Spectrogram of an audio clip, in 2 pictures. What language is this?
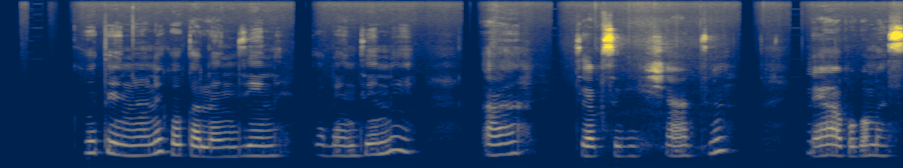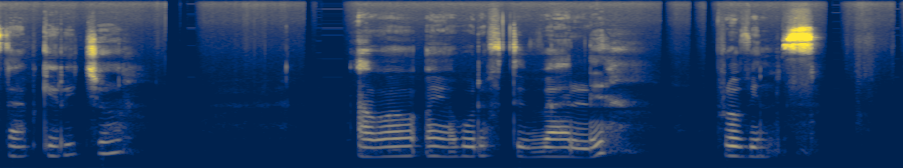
Kalenjin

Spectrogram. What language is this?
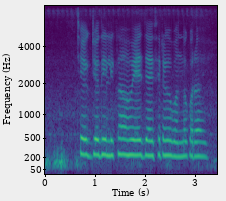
Bangla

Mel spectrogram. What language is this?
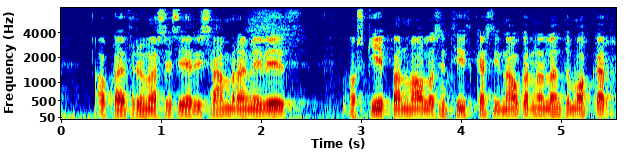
Icelandic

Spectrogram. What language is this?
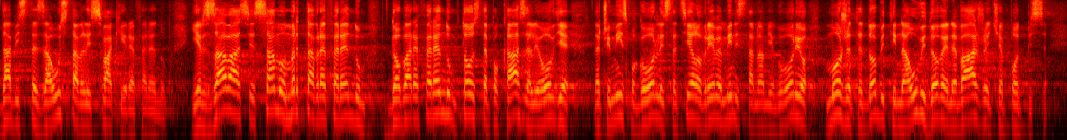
Croatian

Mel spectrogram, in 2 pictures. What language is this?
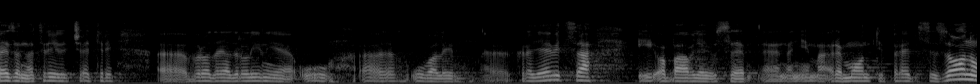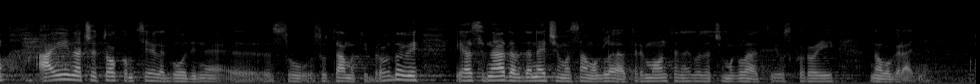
Croatian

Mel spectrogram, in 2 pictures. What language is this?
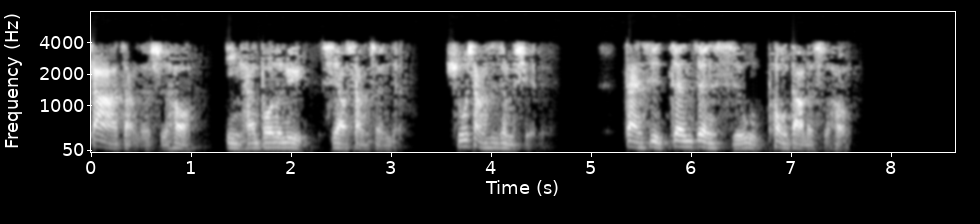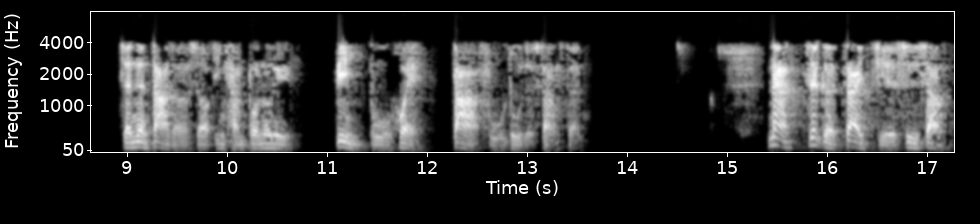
Chinese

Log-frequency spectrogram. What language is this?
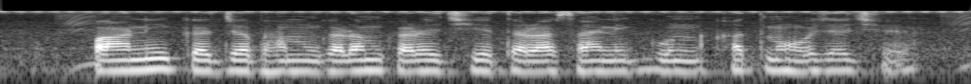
Maithili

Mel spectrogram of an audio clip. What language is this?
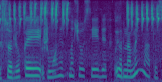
Lithuanian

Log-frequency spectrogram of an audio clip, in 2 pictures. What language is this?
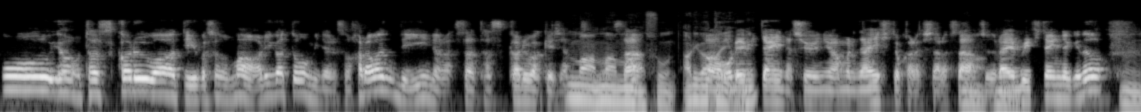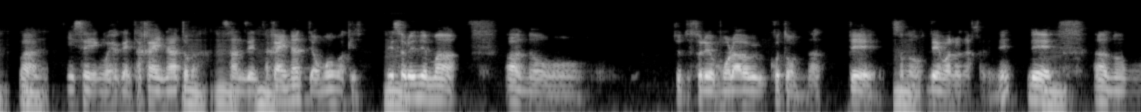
Japanese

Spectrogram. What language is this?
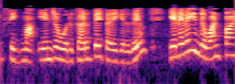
Tamil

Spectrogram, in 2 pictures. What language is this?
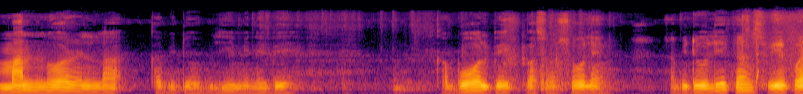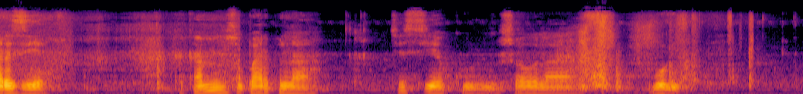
Southern Dagaare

